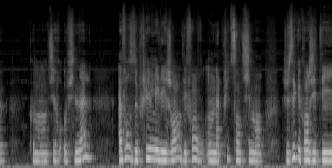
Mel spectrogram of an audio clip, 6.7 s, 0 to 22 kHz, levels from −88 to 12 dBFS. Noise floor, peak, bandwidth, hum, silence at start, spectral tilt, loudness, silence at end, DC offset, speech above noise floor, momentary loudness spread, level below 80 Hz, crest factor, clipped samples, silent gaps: -42 dBFS; -6 dBFS; 14.5 kHz; none; 0 s; -6.5 dB/octave; -23 LUFS; 0 s; under 0.1%; 21 dB; 11 LU; -44 dBFS; 16 dB; under 0.1%; none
